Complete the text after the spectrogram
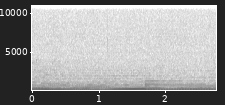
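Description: Steady rain patters and splashes into small nearby streams in a forest, a soft continuous wash beneath sustained, calm musical tones that shift chord partway through. No one speaks.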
